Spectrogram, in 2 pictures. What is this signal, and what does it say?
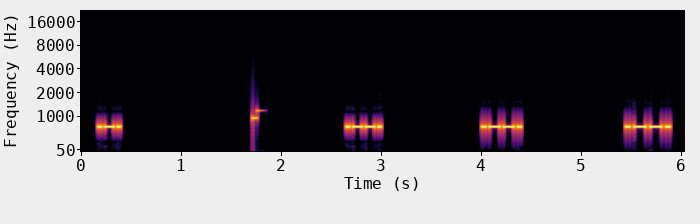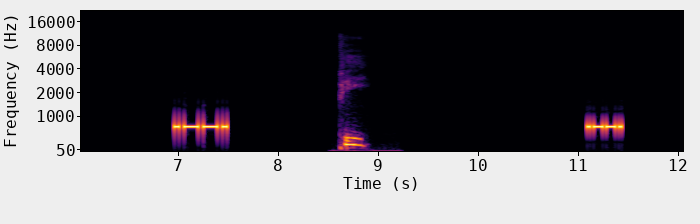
Morse code, heard as a keyed tone, about 34 wpm, spaced as for 8 wpm, 700 Hz. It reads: R PPPP P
